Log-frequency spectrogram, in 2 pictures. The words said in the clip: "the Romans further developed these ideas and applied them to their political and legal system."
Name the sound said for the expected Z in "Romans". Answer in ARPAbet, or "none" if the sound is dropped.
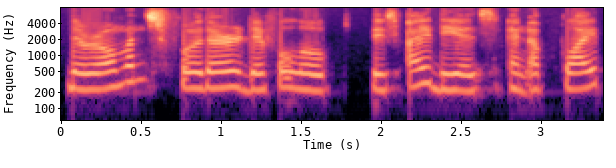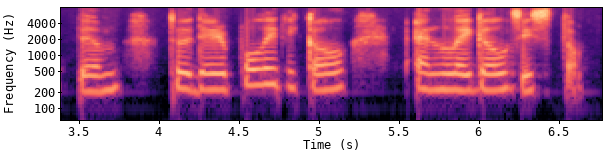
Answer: S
